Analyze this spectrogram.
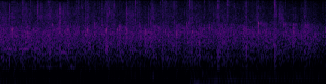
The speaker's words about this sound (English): Praise God. Could you give me a good hand clap of praise for our Lord Jesus this morning?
